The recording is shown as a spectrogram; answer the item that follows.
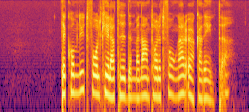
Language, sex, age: Swedish, female, 53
